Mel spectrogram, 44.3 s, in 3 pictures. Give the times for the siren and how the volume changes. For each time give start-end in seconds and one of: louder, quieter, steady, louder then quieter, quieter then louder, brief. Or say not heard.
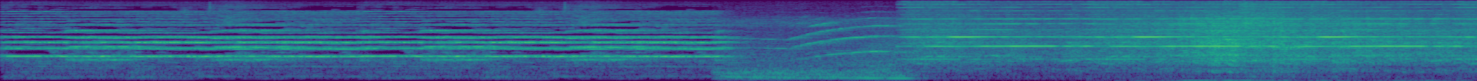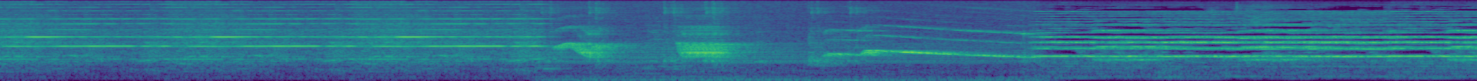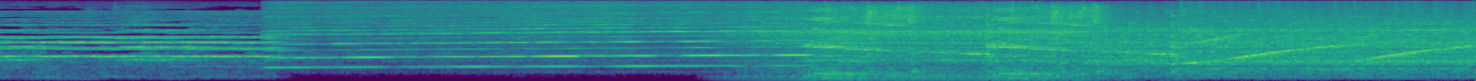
0.0-44.2 louder.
